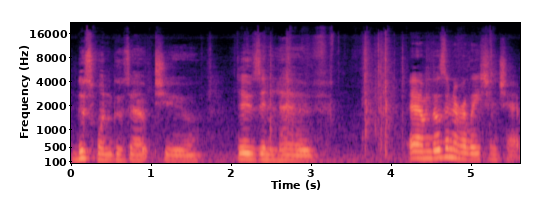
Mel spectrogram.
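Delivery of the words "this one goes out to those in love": deep, slow, on-air radio DJ voice. Introducing a section for those in a relationship, radio DJ voice. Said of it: "I feel like a radio D J".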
